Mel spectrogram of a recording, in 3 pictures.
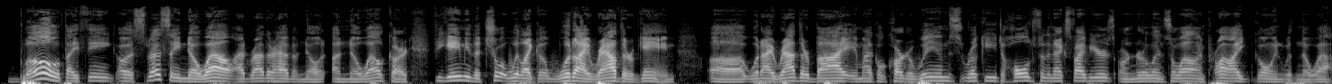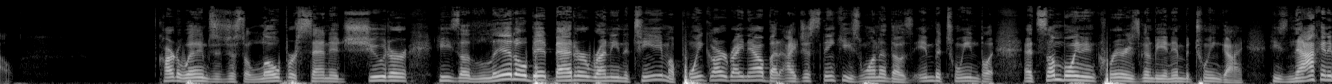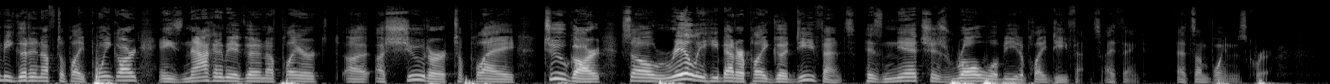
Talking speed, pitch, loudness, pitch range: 220 wpm, 145 Hz, -21 LUFS, 130-165 Hz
